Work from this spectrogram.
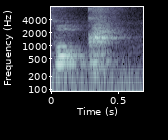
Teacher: Books is pronounced book, and that's a consonant cluster problem. So the person has deleted the S, deletion, in the consonant cluster ks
